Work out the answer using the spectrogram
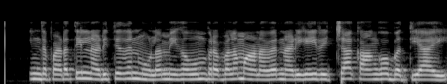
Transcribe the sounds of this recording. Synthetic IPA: ɪnd̪ɐpɐɽɐt̪ːɪlnɐɽɪt̪ːɐðɐnmuːlɐmːɪɣɐʋɯmpɪɾɐbɐlɐmaːnɐʋɐɾnɐɽɪɣɐɪɾɪt͡ʃːaːkaːŋɡoːbɐt̪ːɪjaːj

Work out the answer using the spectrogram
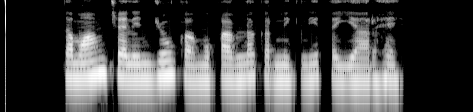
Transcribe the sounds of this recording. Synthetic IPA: t̪ɐmaːmt͡ʃɛːlẽɲd͡ʒõkamʊqaːblakɐɾnekeliet̪ɐjːaːɾɦɛː

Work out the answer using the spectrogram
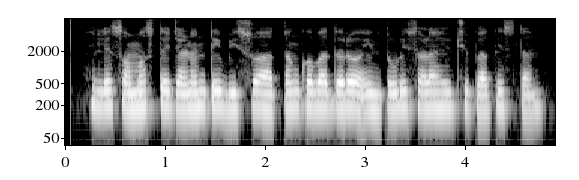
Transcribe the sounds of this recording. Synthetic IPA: helesɔmɔst̪ed͡ʒaɽ̃ant̪ibiswɔat̪ɔŋkɔbad̪ɔɾɔint̪uɽisaɭaɦewt͡ʃʰipakist̪an

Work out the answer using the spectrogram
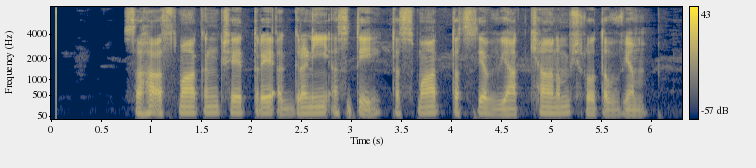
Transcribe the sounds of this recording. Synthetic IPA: sɐɦɐɐ̰smaːkɐŋkʂeːt̪ɾeːʔɐɡɾɐɳiːʔɐst̪it̪ɐsmaːt̪ːɐsjɐʋjaːkʰjaːnɐmʃɾoːt̪ɐʋjɐm

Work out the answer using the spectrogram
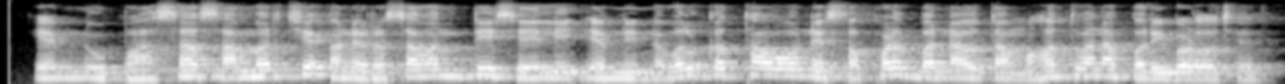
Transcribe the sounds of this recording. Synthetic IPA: emnũbʱasasaməɾt̪ʰjəʔəneɾəsaʋənt̪iseliʔemninəʋəlkət̪ʰaonesəfʰəɭbənaʋt̪aməɦət̪ːʋənapəɾibəɭot͡ʃʰḛ

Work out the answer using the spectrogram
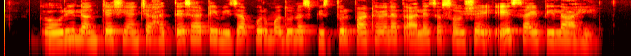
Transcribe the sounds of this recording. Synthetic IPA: ɡəwɾiːləŋkeɕjaɲt͡ɕjaɦət̪ːesaʈiːʋid͡zapuːɾməd̪ʱuːnət͡sʋist̪uːlpaʈʰəʋɳ̃jat̪aljat͡sasə̃wɕəjesajʈilaːɦe

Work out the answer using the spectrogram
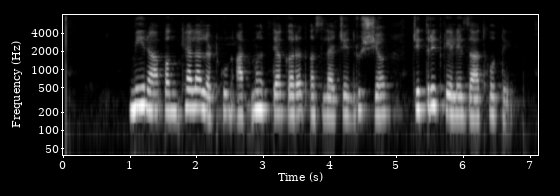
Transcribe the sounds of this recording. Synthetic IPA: miɾapəŋkʰjalaləʈʰkuːnat̪məɦət̪jakəɾət̪əsljat͡sed̪ɾuʂjət͡ɕit̪ɾiːt̪keled͡zat̪ɦot̪ḛ

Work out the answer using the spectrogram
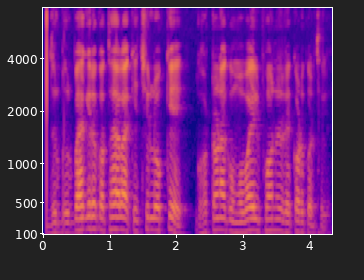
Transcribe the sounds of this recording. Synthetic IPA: d̪uɾuɾbʱaɡiɾɔkɔt̪ʰaelakit͡ʃʰuloke | ɡʱɔʈɔɽ̃akumobajlpʰonɔɾeɾekɔɾɖkɔɾit̪ʰile

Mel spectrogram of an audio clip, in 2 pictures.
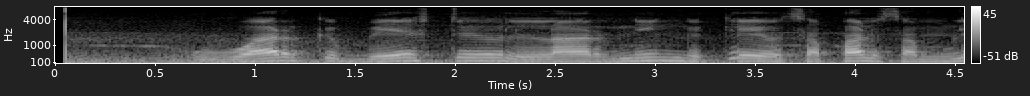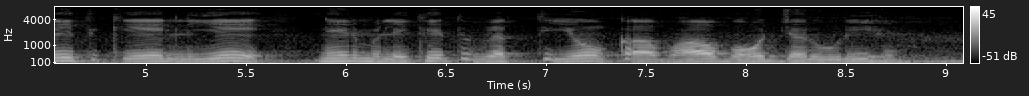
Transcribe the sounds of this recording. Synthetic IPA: wəɾkbeːsʈləːɾnɪ̃ŋɡkesɐpʰəlsəmlɪt̪kelie | nɪɾmlɪkʰɪt̪ʋjək̚t̪ijõkabʱaːwbɐɦʊt̪zɐɾuːɾiɦɛː

